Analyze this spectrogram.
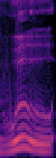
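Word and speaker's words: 五: prince for five because Woo is how you say five in uh Chinese in uh Leai's the fourth prince.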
